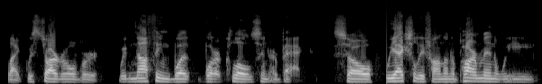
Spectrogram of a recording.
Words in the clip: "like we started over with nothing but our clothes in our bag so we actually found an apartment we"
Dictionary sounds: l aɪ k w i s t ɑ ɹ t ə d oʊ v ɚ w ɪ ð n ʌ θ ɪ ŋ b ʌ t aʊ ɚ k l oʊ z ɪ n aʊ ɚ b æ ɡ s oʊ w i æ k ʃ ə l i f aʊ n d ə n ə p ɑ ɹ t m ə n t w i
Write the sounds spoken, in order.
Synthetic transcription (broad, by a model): l aɪ k w i s t ɑ ɹ t ə d oʊ v ɚ w ɪ ð n ʌ θ ɪ ŋ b ʌ t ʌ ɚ k l oʊ z ɪ n aʊ ɚ b æ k s oʊ w i æ k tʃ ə l i f aʊ n d ə n ə p ɑ ɹ t m ə n t w i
